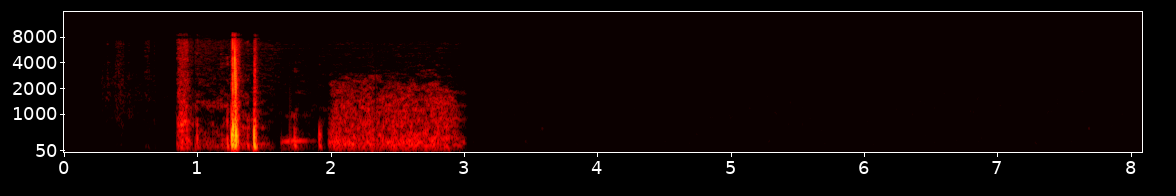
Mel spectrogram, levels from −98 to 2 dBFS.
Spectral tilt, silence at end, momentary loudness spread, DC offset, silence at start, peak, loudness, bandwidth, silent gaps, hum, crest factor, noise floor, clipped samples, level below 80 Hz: -4 dB/octave; 5.3 s; 26 LU; under 0.1%; 0.85 s; -14 dBFS; -40 LUFS; 8.8 kHz; none; none; 38 dB; under -90 dBFS; under 0.1%; -86 dBFS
